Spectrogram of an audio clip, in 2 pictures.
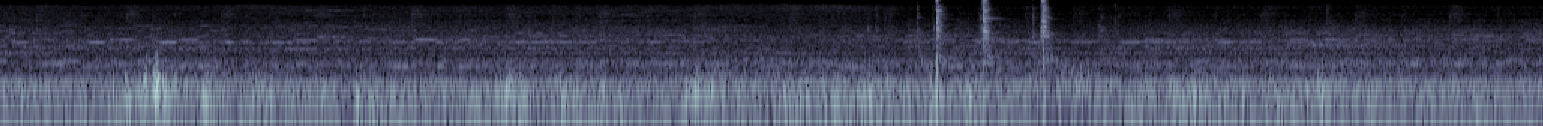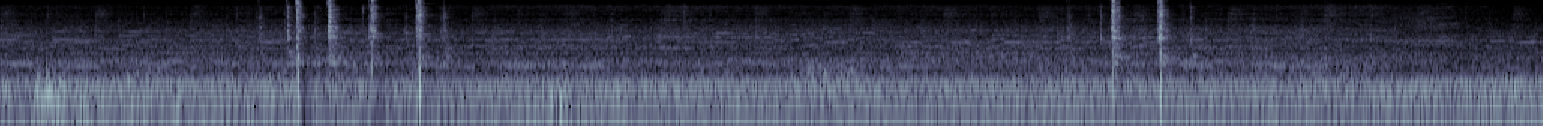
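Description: An engine running steadily in the background, with short groups of sharp clicks: three about six seconds in, five about twelve seconds in, and two near the end.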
